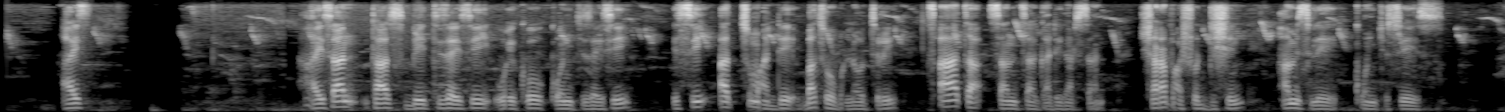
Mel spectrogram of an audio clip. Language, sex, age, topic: Gamo, male, 25-35, agriculture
